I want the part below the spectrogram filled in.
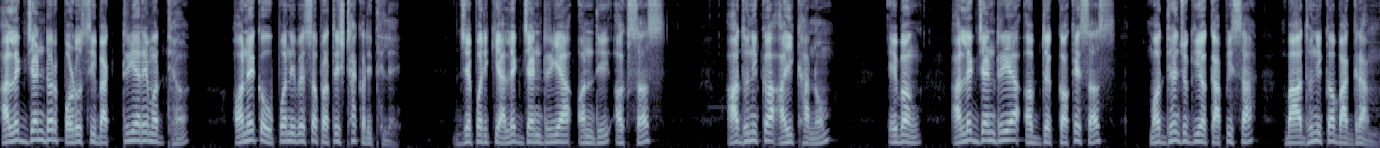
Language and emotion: Odia, neutral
